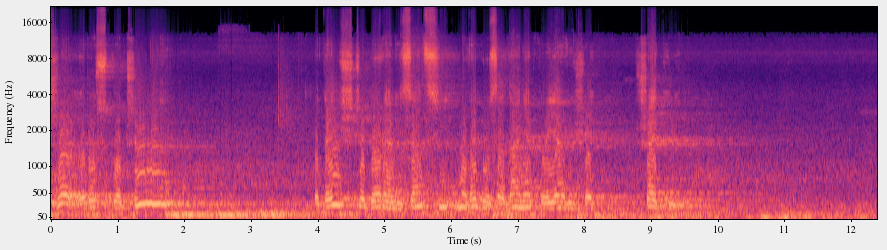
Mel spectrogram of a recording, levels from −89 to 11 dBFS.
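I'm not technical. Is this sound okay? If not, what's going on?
No. Somewhere along the way the sound was pushed far louder than one stage of the system could handle, so the tops of its loudest moments were sliced off flat. This is called hard clipping, and it runs from start to finish, catching a sizeable share of the sound rather than just the odd peak. Those flattened edges add a harsh, gritty fuzz that sits on every loud part instead of the clean original.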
